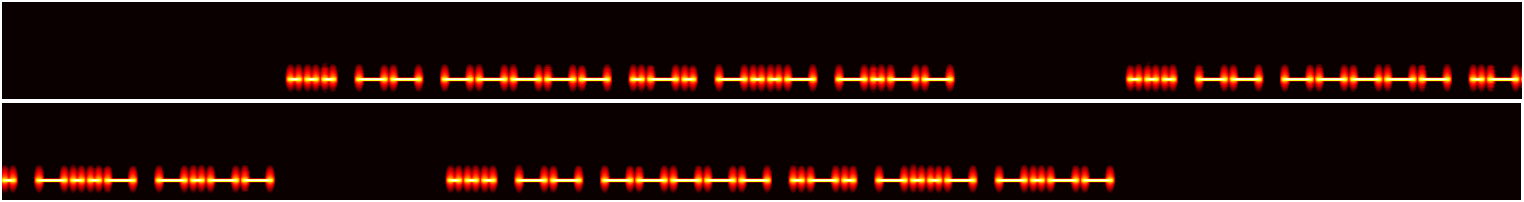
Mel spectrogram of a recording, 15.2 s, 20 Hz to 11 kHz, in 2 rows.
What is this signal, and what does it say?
Morse code, heard as a keyed tone, about 27 wpm, 700 Hz. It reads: SM0RXY SM0RXY SM0RXY
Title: DXCC-100 Call Signs - 6 Characters - Repeated 3x - 28wpm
